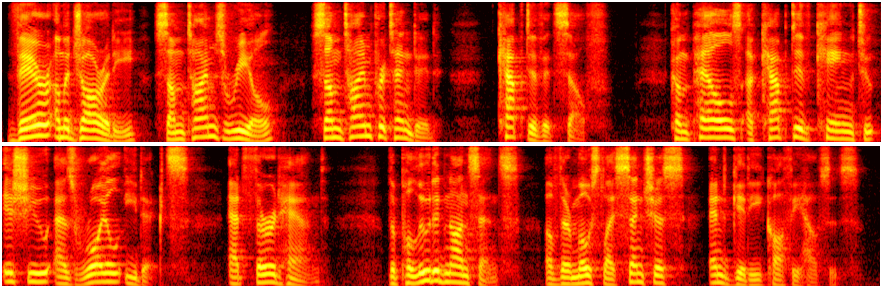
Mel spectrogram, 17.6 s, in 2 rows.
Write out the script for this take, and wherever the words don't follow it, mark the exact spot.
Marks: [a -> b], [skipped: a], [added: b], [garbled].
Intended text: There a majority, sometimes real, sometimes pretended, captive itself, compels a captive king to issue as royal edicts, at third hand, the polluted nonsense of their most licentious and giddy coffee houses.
There a majority, sometimes real, [sometimes -> sometime] pretended, captive itself, compels a captive king to issue as royal edicts, at third hand, the polluted nonsense of their most licentious and giddy coffee houses.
